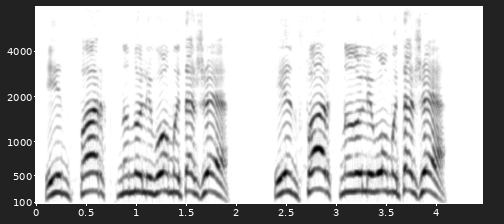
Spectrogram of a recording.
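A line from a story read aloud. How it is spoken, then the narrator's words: Yelling into a radio. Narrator (Russian): Дуэйн завопил в нее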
